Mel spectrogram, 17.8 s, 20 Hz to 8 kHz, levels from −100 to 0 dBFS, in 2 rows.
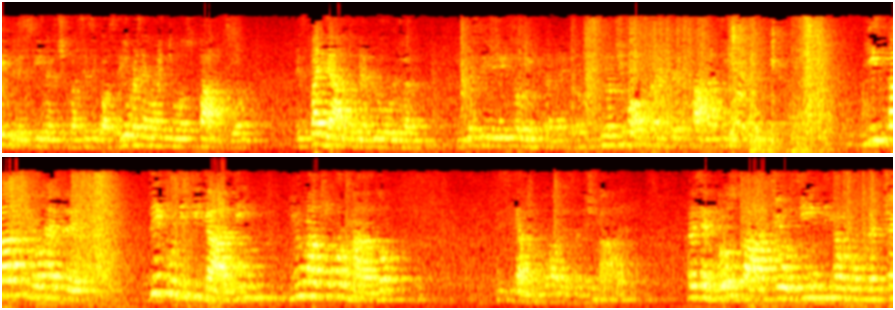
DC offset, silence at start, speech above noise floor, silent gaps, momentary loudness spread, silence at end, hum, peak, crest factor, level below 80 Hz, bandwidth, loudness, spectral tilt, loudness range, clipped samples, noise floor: under 0.1%; 0 s; 23 dB; none; 16 LU; 0 s; none; 0 dBFS; 14 dB; -46 dBFS; 7.4 kHz; -14 LUFS; -5 dB/octave; 6 LU; under 0.1%; -36 dBFS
